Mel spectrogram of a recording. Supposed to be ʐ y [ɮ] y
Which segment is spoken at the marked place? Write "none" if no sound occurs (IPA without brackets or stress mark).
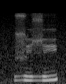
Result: ɮ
